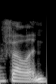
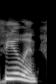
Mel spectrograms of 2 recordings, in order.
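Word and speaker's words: Phelan: John felin who I like to call John felen but it is pronounced felin the man who has never been in the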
